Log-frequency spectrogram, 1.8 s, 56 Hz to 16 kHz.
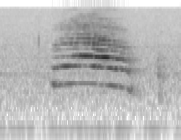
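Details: Blue point Siamese cat indoors at 2am, crying for its owner to open the door; one drawn-out, nasal wail lasting nearly a second, swelling in the middle and sliding down at the end.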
